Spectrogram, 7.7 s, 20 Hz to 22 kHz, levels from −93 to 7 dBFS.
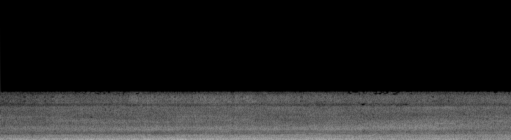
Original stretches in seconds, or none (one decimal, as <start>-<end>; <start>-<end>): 1.1-2.1; 5.2-6.2; 6.8-7.7

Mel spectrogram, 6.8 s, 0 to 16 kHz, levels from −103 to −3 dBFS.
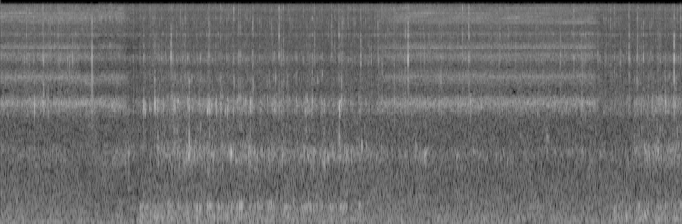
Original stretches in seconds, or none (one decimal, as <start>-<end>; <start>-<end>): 0.0-0.8; 1.4-6.8

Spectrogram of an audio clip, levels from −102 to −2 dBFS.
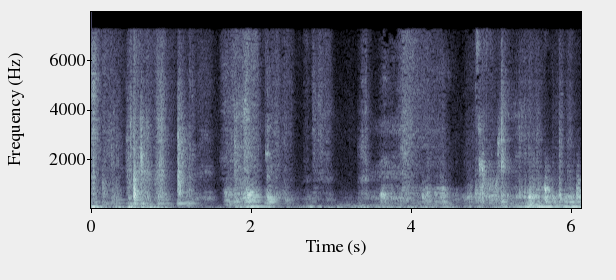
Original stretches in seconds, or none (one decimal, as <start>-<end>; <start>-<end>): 0.0-0.5; 1.2-4.9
